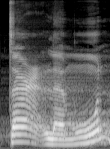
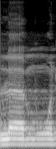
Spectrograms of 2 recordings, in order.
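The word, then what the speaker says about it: تعلمون: Ta'lamun, nah dalam pelafalan ain disukunkan, itu harus jelas berasal dari tengah tenggorokan. Ta'lamun, ta'lamun. Jadi la-nya dibaca jelas, bukan lamun, lamun.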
